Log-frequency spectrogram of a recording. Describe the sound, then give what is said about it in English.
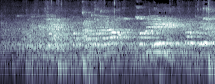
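Basketball dribbled on a hardwood court during a game, the bounces running under steady, excited play-by-play commentary and crowd noise. “Rapids puts it on the floor. Now out on top, bobbled with the basketball. That's Jackson Schooley. He's got the dribble.”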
